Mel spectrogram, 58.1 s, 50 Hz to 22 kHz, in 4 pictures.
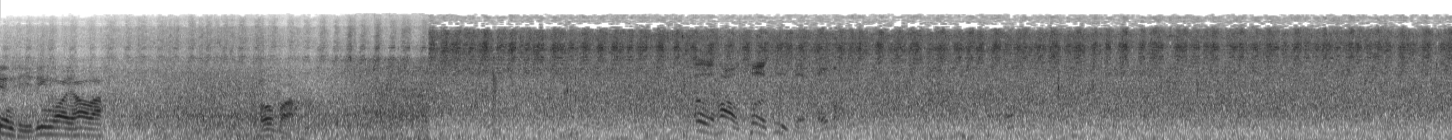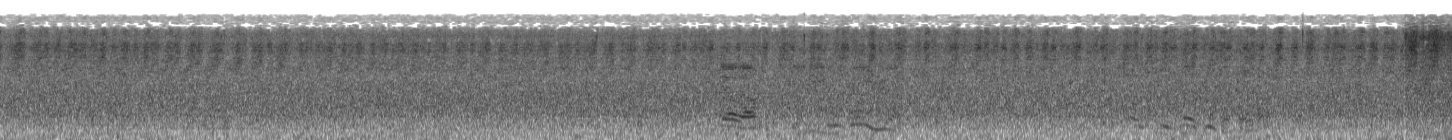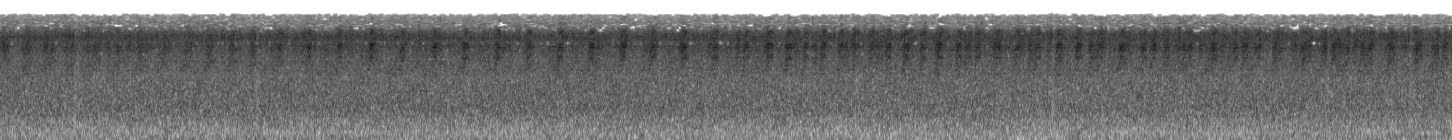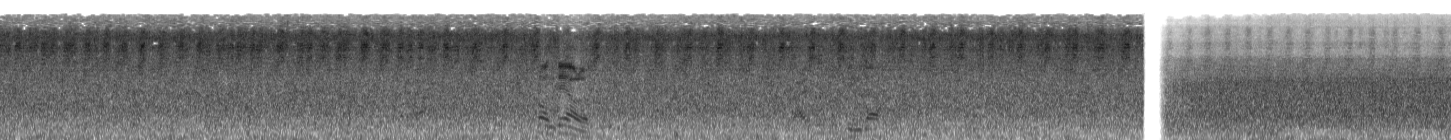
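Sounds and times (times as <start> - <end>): river rushing over stones: 0.0 - 58.0.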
